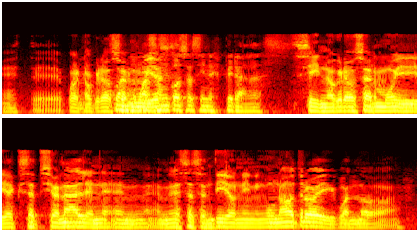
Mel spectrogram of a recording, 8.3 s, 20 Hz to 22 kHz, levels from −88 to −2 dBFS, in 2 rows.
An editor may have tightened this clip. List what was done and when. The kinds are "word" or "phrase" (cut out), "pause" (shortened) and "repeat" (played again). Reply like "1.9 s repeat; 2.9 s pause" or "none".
none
